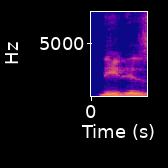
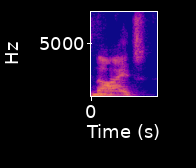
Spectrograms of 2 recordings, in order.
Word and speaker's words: Nides: I'll take no credit for that because his name is spelled Nides. Everyone said it says Nides, and they can't get it right. It's Nides.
